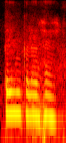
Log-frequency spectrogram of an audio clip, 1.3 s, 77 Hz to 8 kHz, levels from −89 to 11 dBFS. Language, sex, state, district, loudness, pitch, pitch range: Hindi, female, Uttar Pradesh, Budaun, -23 LUFS, 185 Hz, 180-200 Hz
